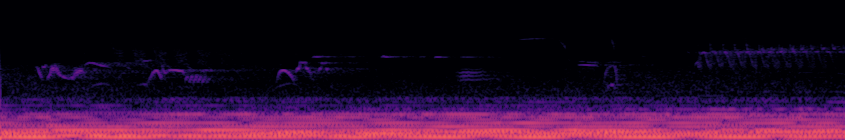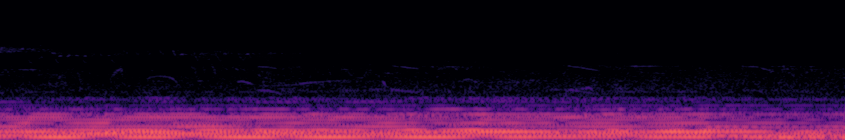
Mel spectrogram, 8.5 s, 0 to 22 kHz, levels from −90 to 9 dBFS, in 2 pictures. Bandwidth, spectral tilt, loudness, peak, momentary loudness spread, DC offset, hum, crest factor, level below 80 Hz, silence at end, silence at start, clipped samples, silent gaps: 3.1 kHz; -12.5 dB/octave; -28 LUFS; -16 dBFS; 2 LU; under 0.1%; 50 Hz at -35 dBFS; 12 dB; -50 dBFS; 0 s; 0 s; under 0.1%; none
